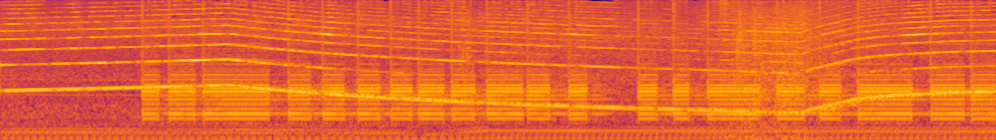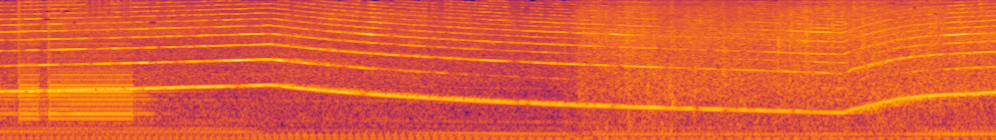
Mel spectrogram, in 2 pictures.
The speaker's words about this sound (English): Single siren use for low priority.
